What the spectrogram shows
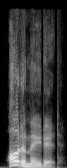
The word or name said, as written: automated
